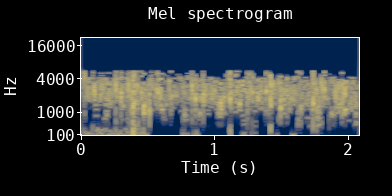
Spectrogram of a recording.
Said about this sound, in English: What does a glacier sound like? This is the Hans Glacier in southwestern Spitsbergen between Norway and Greenland.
